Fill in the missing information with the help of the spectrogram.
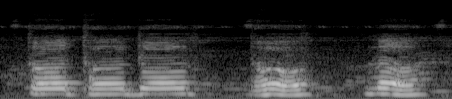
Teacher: माहिती आहे त थ द ध न या वर्णांचा उच्चार करताना जीभ सरळ राहते आणि समोरील दातांना स्पर्श करते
